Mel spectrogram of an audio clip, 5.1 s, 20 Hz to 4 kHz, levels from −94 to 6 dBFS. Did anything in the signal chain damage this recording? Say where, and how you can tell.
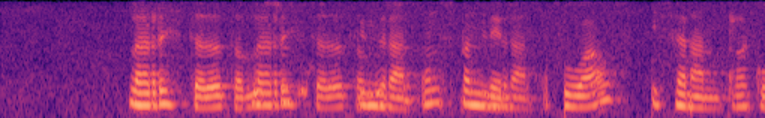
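Yes. Call processing at the sending end replaced the background twice: 0.00 to 0.86 s and 4.18 to 4.34 s. In both stretches the room's real noise, with its small shifts and texture, turns into a steady, featureless hiss. It drops about 2 dB in the first gap and about 3 dB in the second. This is comfort noise in place of the background. The likely cause is discontinuous transmission. The sender stopped sending while its detector heard no speech. The receiver then filled the silence with synthetic noise shaped only roughly like the room.

A doubled audio track runs from 1.66 to 3.64 s. A second copy of the sound trails the first by roughly 0.7 s. It sits around 5 dB quieter. It carries no decay or room colour, so it is not a reflection. It also starts and stops abruptly at those two times. The likely cause is a second capture path, or an edit that left two copies out of step. Both copies share the call path's ceiling, with nothing above 4 kHz.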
